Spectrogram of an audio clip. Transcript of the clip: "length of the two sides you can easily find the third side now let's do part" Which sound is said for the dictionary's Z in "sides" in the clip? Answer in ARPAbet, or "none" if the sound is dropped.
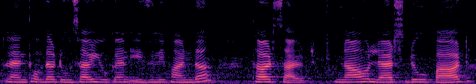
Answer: none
